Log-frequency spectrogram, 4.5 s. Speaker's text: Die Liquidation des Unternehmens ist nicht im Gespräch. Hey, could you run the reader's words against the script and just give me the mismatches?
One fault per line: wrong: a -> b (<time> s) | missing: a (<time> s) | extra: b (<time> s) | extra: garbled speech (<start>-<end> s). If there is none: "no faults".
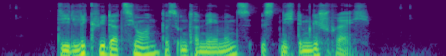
no faults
